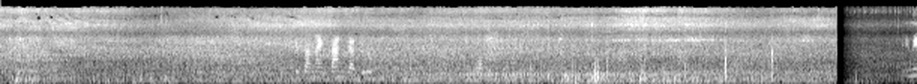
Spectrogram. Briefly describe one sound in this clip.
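A young woman talks close to the microphone.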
